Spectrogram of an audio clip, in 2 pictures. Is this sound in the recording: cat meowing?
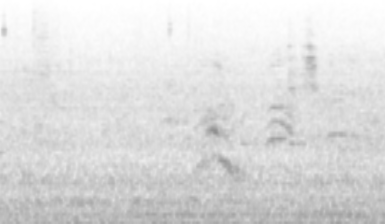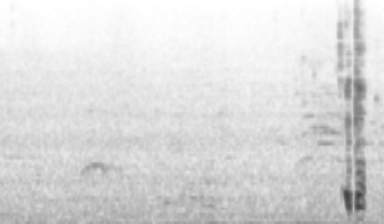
yes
